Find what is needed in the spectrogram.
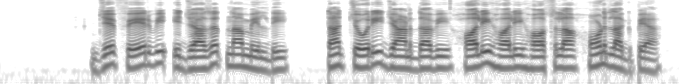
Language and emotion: Punjabi, neutral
